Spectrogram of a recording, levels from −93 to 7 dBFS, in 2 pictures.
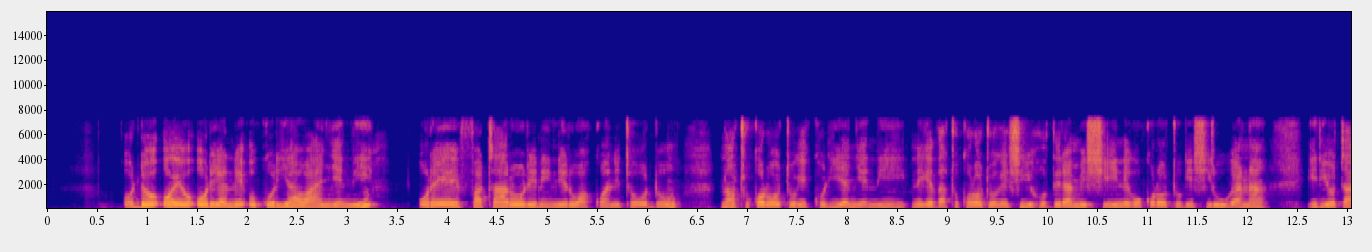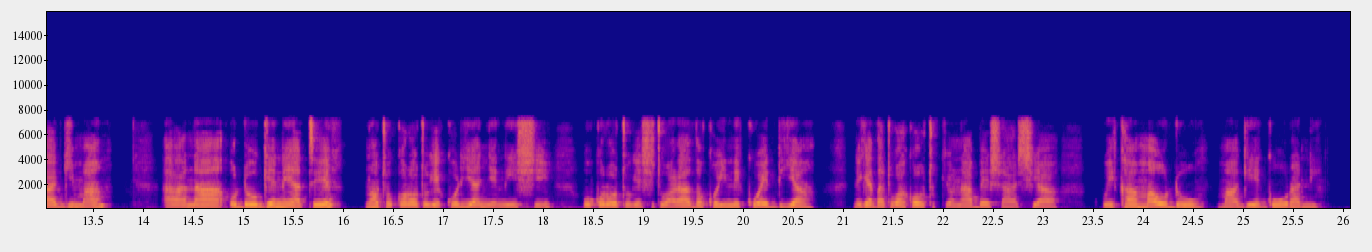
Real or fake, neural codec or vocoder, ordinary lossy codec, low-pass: fake; codec, 16 kHz, 16 kbps, FreqCodec, smaller model; none; 7.2 kHz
